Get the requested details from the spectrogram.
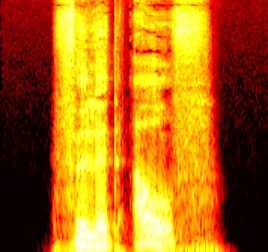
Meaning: second-person plural subjunctive I of auffüllen
- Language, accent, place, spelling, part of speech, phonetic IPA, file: German, Germany, Berlin, füllet auf, verb, [ˌfʏlət ˈaʊ̯f], De-füllet auf.ogg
